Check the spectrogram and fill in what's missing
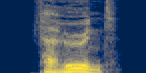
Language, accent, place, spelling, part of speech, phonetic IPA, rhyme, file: German, Germany, Berlin, verhöhnt, verb, [fɛɐ̯ˈhøːnt], -øːnt, De-verhöhnt.ogg
- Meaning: 1. past participle of verhöhnen 2. inflection of verhöhnen: second-person plural present 3. inflection of verhöhnen: third-person singular present 4. inflection of verhöhnen: plural imperative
